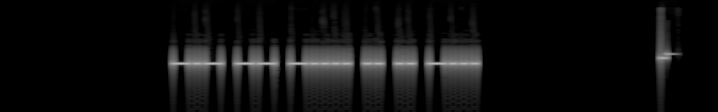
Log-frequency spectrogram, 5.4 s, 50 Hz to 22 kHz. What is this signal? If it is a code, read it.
Morse code, heard as a keyed tone, about 30 wpm, 700 Hz. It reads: KM6IIB
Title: USA Call Signs Repeated 2x 30wpm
